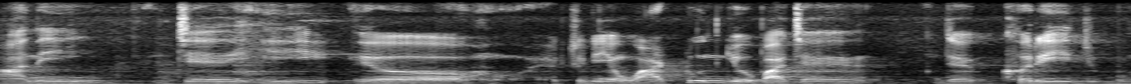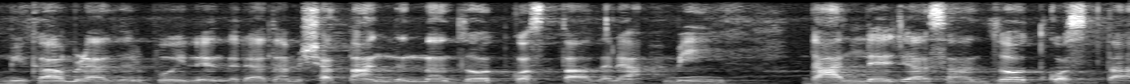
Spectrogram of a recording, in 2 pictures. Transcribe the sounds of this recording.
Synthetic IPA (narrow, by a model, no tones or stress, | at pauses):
aɽ̃id͡ʑẽɦi | ɛk̚t͡ɕuliːɛ̃ʋa̰ʈuːnɡʱɛwpat͡ɕẽ | d͡ʑekʰəɾiːd͡ʑbʱumikaməɭjad͡zəɾpəjlẽd͡z̪əɾjãat̪ãmiɕət̪ãnd͡ʑənːad͡zɔt̪kɔst̪ad͡z̪əɾjãʔami | d̪ʱalːed͡ʑeəsad͡zɔt̪kɔst̪a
